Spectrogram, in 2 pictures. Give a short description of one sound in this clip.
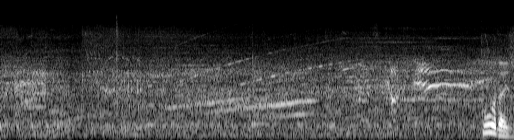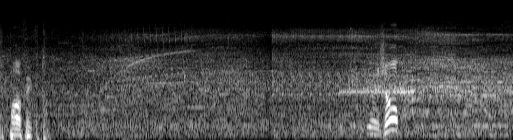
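A slot machine plays electronic sound effects and jingles.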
